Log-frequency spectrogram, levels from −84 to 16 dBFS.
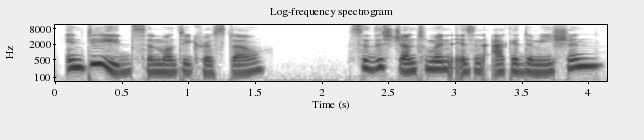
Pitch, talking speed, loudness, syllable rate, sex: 200 Hz, 145 wpm, -19 LUFS, 5.7 syllables/s, female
